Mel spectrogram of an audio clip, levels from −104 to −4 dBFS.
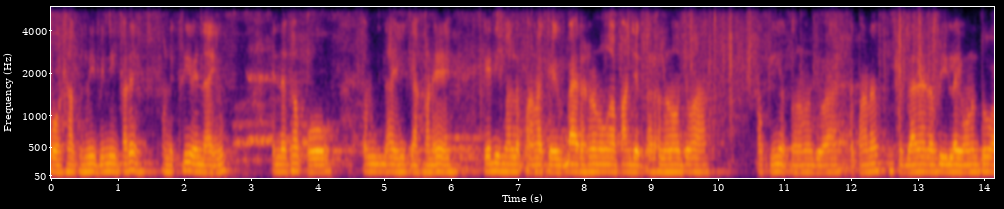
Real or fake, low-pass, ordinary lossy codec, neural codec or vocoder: real; 5.4 kHz; Opus, 16 kbps; none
